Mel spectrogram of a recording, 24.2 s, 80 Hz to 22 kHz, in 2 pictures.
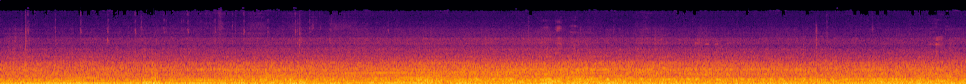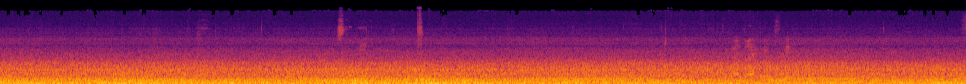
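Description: Interior noise of a Dodge Challenger SXT cruising on a highway: its 3.6-litre V6 running steadily under the hum of tyres and road noise, heard inside the cabin.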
